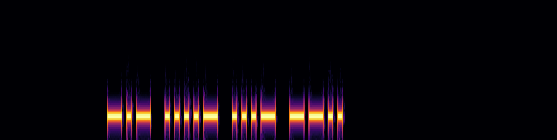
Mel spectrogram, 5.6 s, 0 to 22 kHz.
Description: Morse code, heard as a keyed tone, about 25 wpm, 700 Hz. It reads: K4VZ
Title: USA Call Signs - 4 Characters - Repeated 3x - 25wpm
